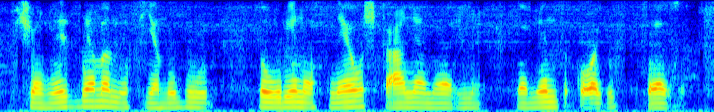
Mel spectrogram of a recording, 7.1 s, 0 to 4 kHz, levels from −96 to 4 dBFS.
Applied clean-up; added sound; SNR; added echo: neural separator model SepFormer WHAM!.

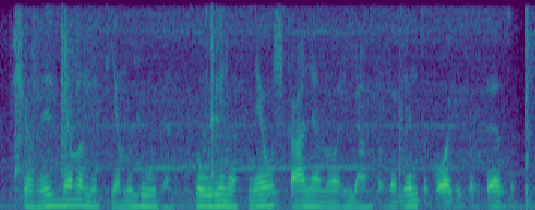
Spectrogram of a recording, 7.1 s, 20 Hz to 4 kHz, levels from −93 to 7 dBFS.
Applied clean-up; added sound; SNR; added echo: none; Coin (dropping); 14 dB; none.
